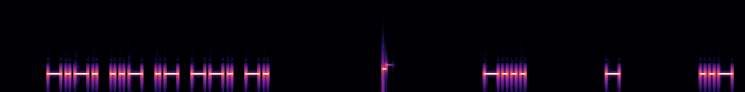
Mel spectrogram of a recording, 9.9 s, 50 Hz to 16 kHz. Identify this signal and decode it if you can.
Morse code, heard as a keyed tone, about 21 wpm, spaced as for 12 wpm, 700 Hz. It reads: CU AGN BTU
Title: Top 20 QSO Elements - 6x Character Spacing - 20wpm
